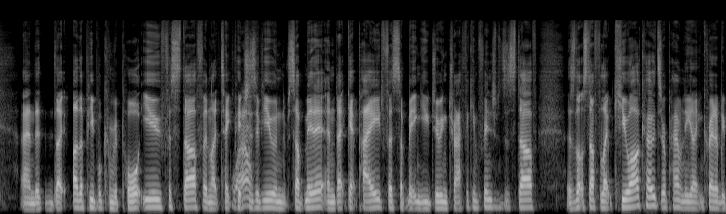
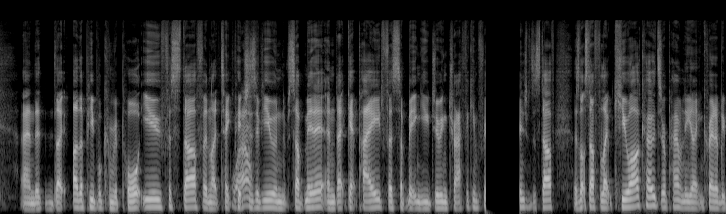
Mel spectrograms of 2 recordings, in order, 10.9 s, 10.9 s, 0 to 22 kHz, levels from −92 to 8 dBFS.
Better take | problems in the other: first | audio freezing; at 7.5 s for 0.5 s

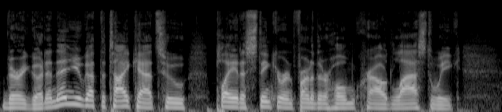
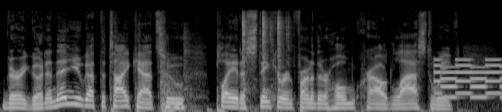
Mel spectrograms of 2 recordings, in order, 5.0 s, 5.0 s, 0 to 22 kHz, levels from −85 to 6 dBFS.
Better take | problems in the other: first | door banging; noticeable; at 1.5 s; peak 9 dB below the speech // keyboard typing; noticeable; at 2.5 s; peak 7 dB below the speech // siren; loud; at 4.5 s; peak 1 dB above the speech

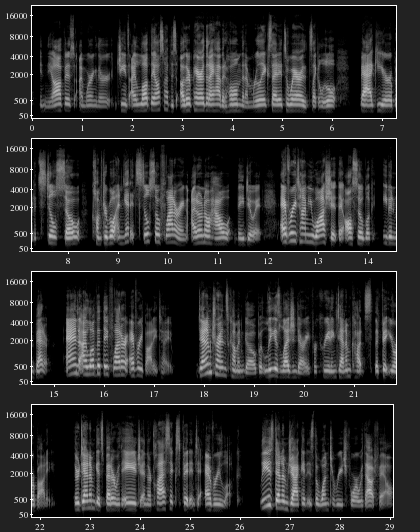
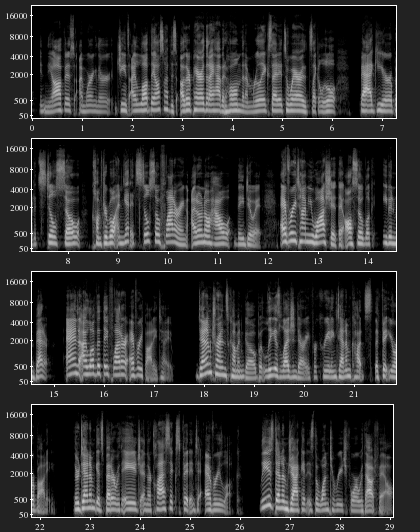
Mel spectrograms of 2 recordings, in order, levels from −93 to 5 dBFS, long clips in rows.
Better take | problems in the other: second | thin; very; fading below 350 Hz

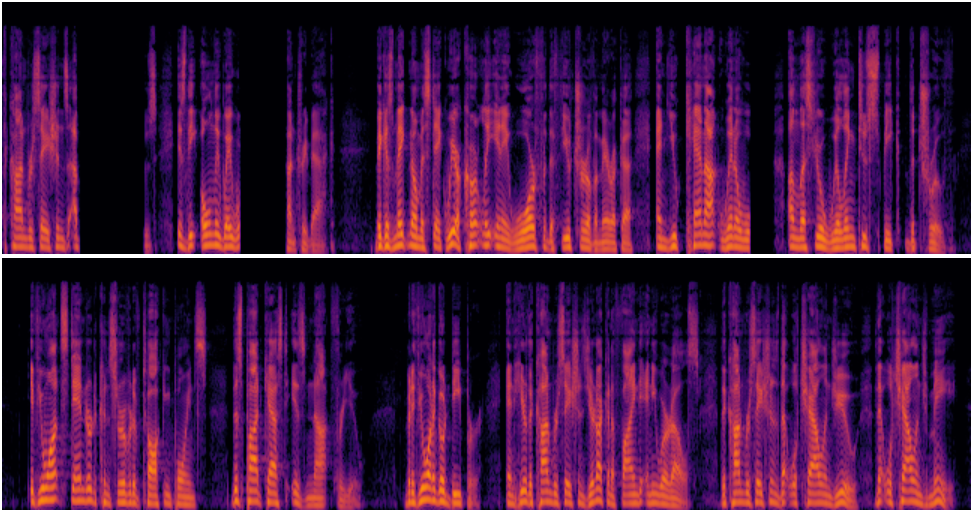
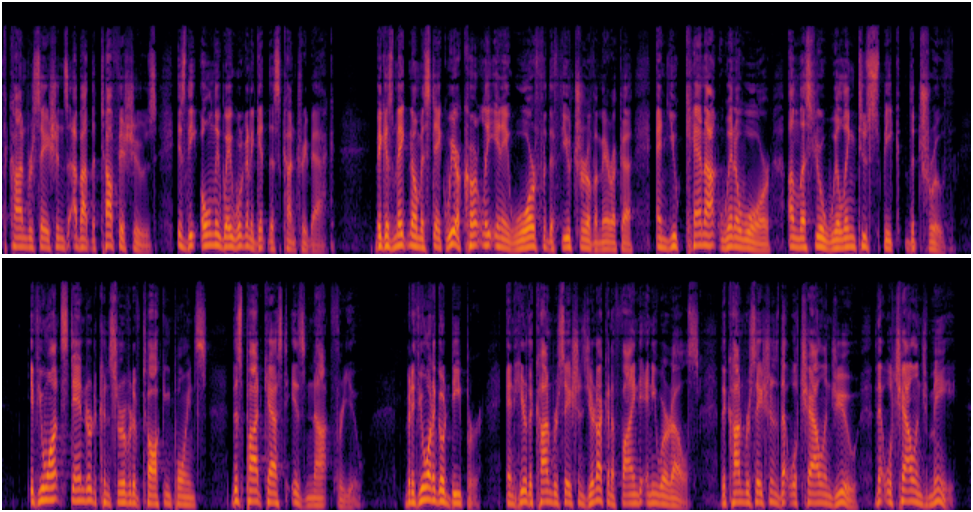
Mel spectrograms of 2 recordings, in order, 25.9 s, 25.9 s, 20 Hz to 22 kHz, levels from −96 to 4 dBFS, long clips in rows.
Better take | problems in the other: second | audio cutting out; at 1 s for 1 s, at 3 s for 0.5 s and at 10 s

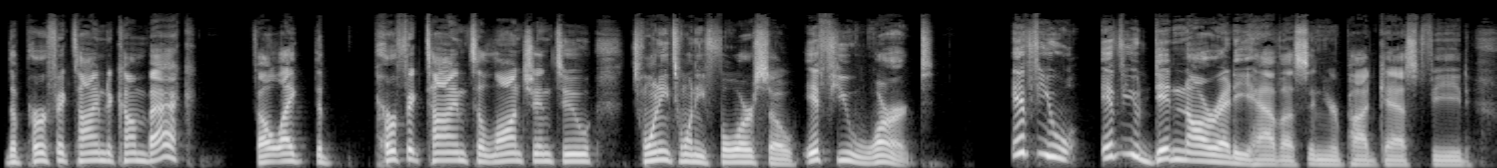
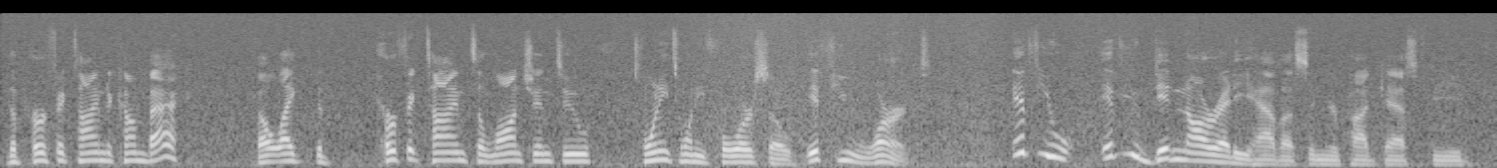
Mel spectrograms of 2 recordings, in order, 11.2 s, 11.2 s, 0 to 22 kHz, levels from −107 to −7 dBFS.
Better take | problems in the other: first | hiss; loud; throughout; 10 dB below the speech

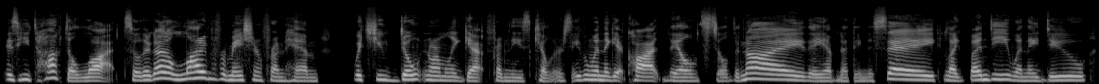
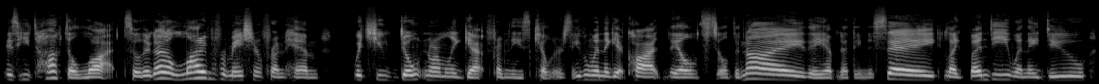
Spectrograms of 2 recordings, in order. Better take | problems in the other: first | thin; very; fading below 300 Hz

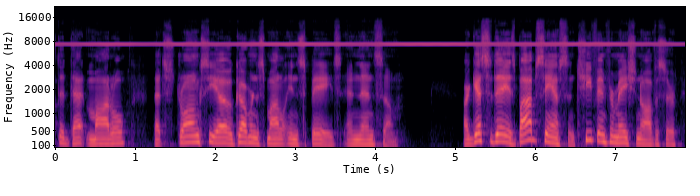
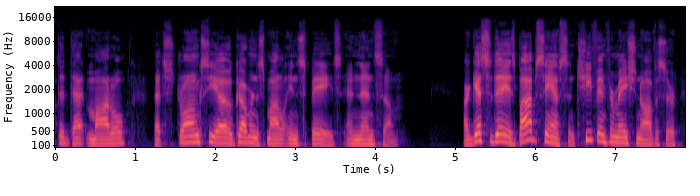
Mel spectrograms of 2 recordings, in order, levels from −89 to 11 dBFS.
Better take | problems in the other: second | high-pitched whine; loud; throughout; 7.5 kHz, 5 dB below the speech

